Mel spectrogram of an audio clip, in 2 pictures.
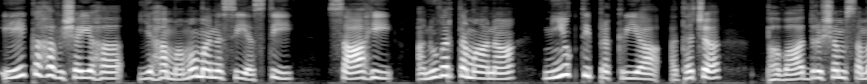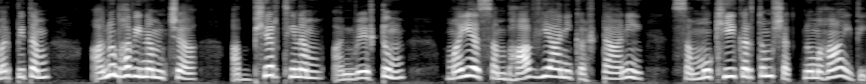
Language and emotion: Sanskrit, fearful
